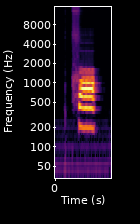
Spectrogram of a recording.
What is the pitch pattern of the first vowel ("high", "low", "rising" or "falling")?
high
